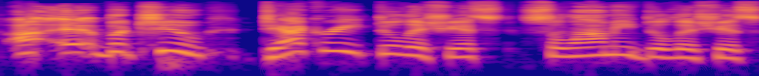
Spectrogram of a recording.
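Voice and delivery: high, loud tasting verdict; mock food critic. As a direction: rave like a foodie, tongue in cheek.

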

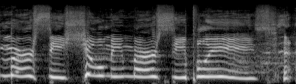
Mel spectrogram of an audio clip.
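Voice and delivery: mock melodramatic wail, high and drawn out; hammed-up plea of a kid escaping punishment; dramatic child begging. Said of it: "He's so dramatic".

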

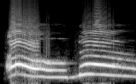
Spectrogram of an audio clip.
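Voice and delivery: loud, high cry of dismay; mock horror. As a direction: gasp out oh no in fake shock. Acted dismay at fate.

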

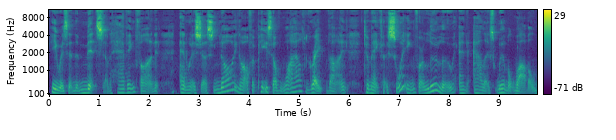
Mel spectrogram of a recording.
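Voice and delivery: usual speaking voice

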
